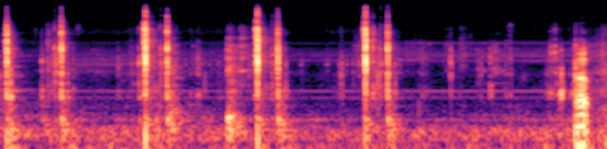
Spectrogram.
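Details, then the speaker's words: Gas water heater being lit, knob turned to pilot and held in while ignite button pressed repeatedly until status light comes on: sharp irregular clicks about every two seconds; normal pilot igniter sparking. "Then you're gonna hold down on the knob, press it in, while you hit this button right here that says ignite. And you're just gonna keep pressing the ignite button until the status light comes"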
